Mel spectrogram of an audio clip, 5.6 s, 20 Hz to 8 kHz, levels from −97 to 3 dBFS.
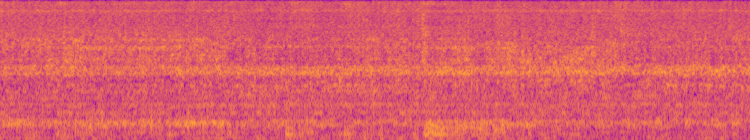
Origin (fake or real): fake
